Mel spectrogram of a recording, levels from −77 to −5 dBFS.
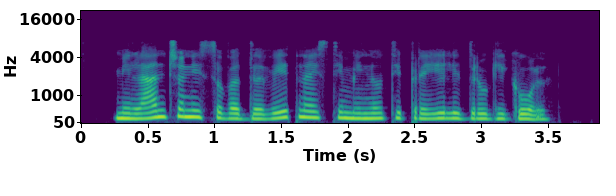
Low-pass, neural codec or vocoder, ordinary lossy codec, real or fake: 7.2 kHz; codec, 16 kHz, 2 kbps, FreqCodec, larger model; none; fake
